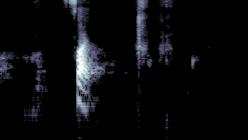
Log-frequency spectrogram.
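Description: A man's voice saying one short word, falling in pitch, followed by a few faint clicks.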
